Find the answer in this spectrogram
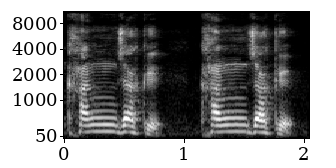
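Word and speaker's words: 閑寂: 이게 한적함이라, 발음은 칸자크.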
